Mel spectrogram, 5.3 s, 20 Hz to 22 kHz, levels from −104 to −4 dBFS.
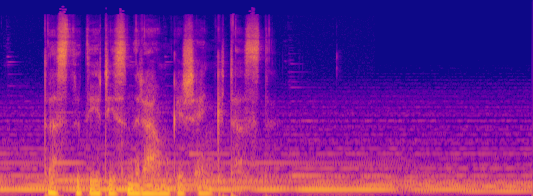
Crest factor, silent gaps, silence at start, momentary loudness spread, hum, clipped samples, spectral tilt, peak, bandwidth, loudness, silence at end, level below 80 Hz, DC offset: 16 dB; none; 0 s; 14 LU; none; under 0.1%; -5 dB/octave; -12 dBFS; 16 kHz; -29 LUFS; 0 s; -38 dBFS; under 0.1%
